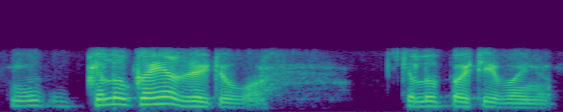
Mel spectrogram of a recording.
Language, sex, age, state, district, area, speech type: Kashmiri, male, 18-30, Jammu and Kashmir, Bandipora, rural, conversation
